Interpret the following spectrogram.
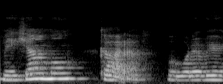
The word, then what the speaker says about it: Cara: For example, I usually say me llamo Cara instead of Cara, because Cara is already a word in Spanish, so the pronunciation is more like the Spanish pronunciation.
